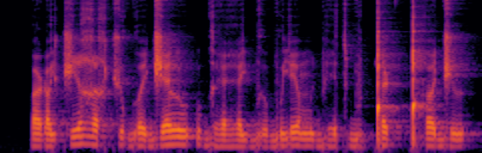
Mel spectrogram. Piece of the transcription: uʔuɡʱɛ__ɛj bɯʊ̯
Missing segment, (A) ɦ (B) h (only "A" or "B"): A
